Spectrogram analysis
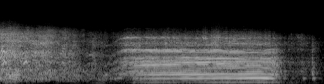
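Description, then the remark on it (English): A cow lets out one long, loud moo, steady and drawn out for over a second, preceded by a brief rush of breathy noise, with no talking. “Where can that cow be?”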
